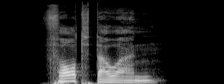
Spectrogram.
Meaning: to go on, continue
- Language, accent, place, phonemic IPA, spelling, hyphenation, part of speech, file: German, Germany, Berlin, /ˈfɔʁtˌdaʊ̯ɐn/, fortdauern, fort‧dauern, verb, De-fortdauern.ogg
